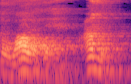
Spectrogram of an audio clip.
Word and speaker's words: Amr: Amr. Not Amru. It's Amr. That's how you pronounce it.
